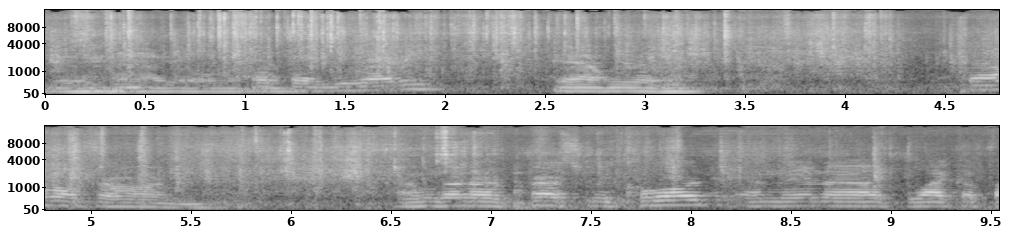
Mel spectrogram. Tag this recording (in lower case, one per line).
speech
crackle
